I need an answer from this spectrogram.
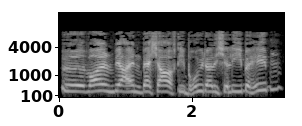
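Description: A man's voice: very high-pitched, fairly even intonation, moderate pace, no echo, muffled recording, pitched above the performer's own voice. A male audiobook narrator voicing a witty, sly dwarf lord in a raised, mocking voice. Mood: wry. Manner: mocking, wheezing with laughter.

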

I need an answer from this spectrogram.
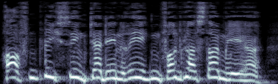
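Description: A man voicing a sharp-tongued elderly noblewoman who leans on a cane, dry and cutting. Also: high-pitched, moderate pace, breathy edge, no room sound, lo-fi sound, voice pushed up. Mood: acerbic.

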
